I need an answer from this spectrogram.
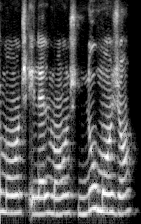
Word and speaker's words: mangeons: Je mange, tu manges, il elle mange, nous mangeons. It's not mangions. Nobody's going to pronounce it as mangions. It's mangeons.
